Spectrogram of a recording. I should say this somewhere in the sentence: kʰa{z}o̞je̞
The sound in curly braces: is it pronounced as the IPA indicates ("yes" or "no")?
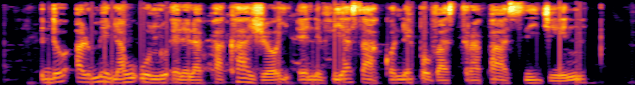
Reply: no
